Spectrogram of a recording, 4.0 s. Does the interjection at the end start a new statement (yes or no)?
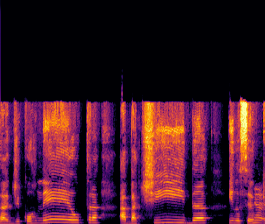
yes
